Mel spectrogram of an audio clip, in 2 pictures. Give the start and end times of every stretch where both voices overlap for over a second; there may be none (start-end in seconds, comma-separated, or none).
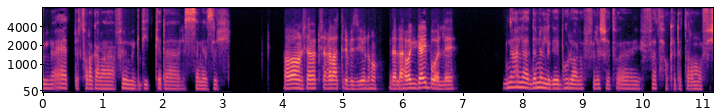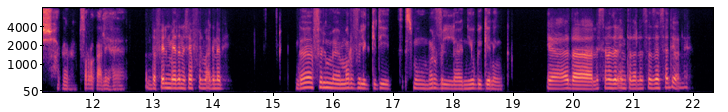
none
